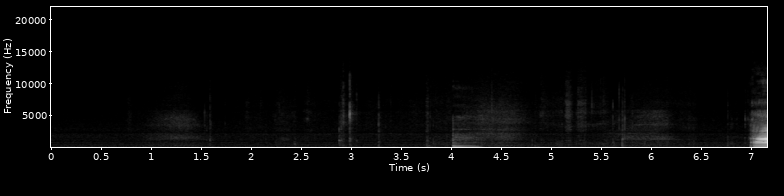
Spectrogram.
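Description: Card sleeves rustle and slide softly.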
